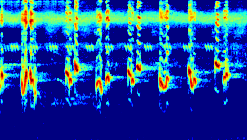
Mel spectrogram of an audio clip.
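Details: Morning lure song of a yellow-vented bulbul in the long 'ropel panjang' style, meant to set other bulbuls singing: paired liquid chirps repeated about every third of a second in an even, bouncing rhythm.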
